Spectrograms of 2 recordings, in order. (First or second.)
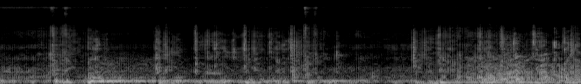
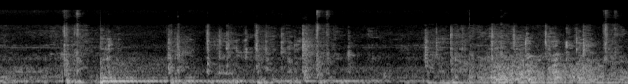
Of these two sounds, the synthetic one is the first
